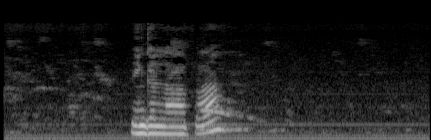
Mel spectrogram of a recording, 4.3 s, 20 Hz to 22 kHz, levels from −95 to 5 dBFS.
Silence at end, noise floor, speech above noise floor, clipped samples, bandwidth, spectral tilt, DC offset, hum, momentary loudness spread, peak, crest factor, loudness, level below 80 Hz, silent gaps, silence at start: 1.55 s; -53 dBFS; 27 dB; under 0.1%; 11 kHz; -8 dB/octave; under 0.1%; none; 24 LU; -12 dBFS; 20 dB; -27 LUFS; -54 dBFS; none; 1.3 s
